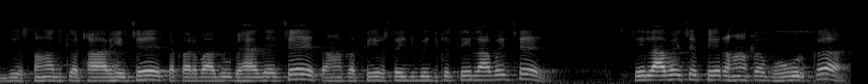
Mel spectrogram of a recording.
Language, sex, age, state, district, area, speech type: Maithili, female, 60+, Bihar, Saharsa, rural, spontaneous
